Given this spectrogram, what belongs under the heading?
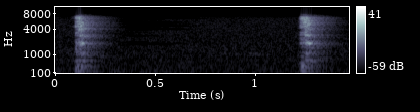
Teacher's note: tongue just behind my top front teeth using the alola ridge I'm completely blocking the passage of the air and as I bring the tongue down we get that explosion of air because the air is compressed in the lungs when the tongue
